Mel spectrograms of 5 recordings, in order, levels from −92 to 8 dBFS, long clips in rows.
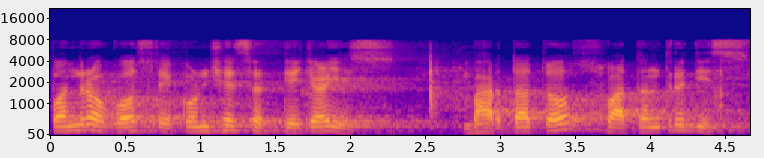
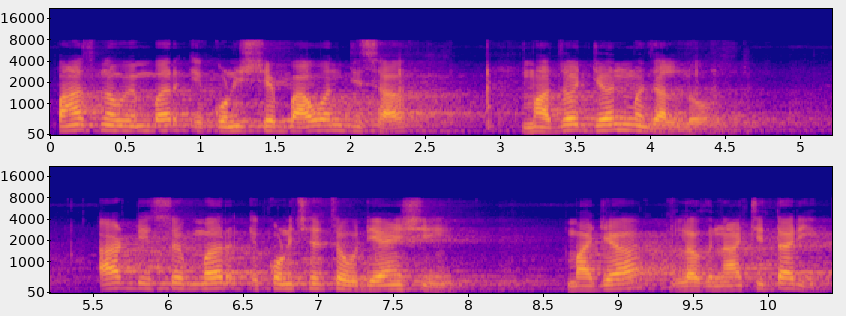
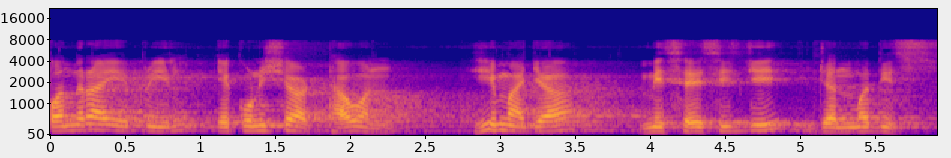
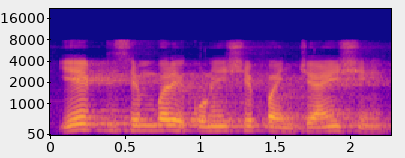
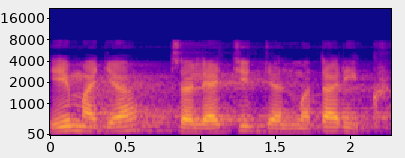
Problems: background conversations at intervals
